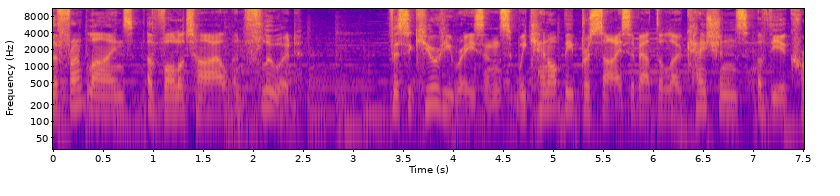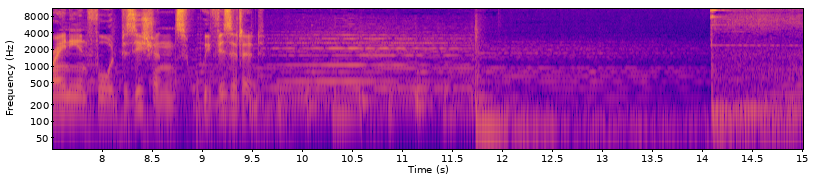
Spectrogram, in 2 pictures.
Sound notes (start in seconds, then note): none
